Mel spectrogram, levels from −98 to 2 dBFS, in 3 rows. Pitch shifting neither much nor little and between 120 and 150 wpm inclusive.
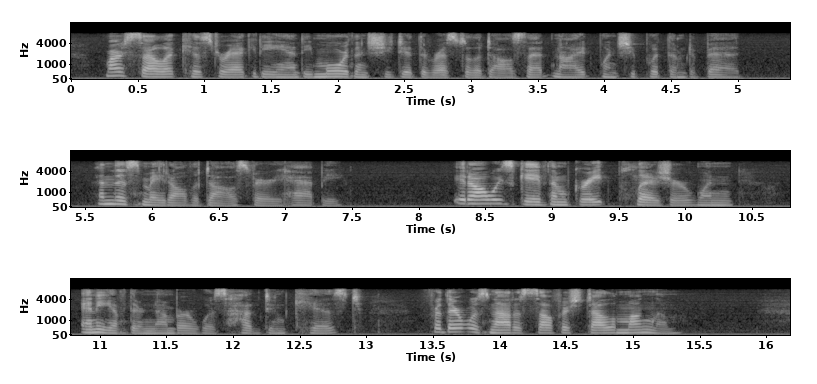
No: average, 3.2 semitones; average, 195 wpm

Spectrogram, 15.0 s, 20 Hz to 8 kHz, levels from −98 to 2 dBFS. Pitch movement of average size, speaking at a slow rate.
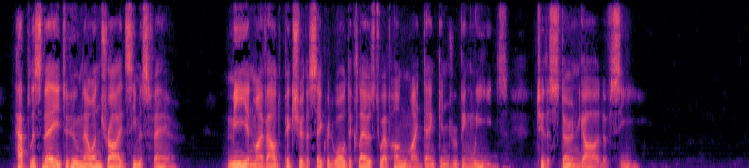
No: narrow, 2.3 semitones; slow, 125 wpm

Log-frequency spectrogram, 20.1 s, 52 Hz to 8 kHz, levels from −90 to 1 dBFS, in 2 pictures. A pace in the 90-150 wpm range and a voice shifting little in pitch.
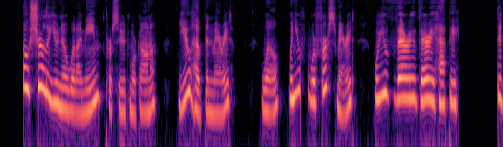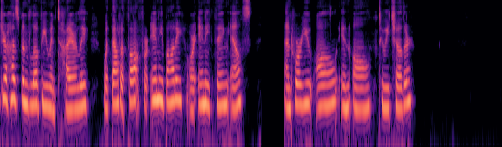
No: average, 140 wpm; average, 4.6 semitones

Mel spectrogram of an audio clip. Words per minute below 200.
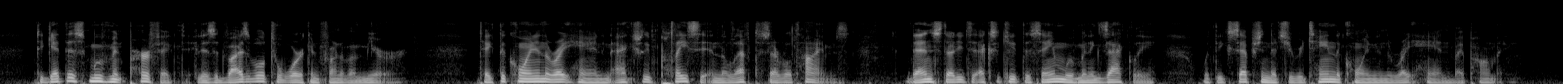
No: fast, 205 wpm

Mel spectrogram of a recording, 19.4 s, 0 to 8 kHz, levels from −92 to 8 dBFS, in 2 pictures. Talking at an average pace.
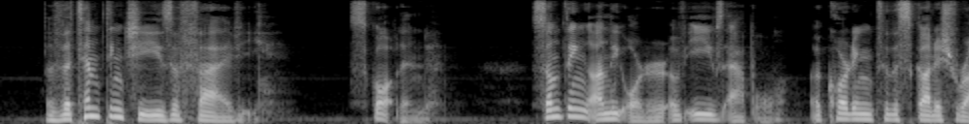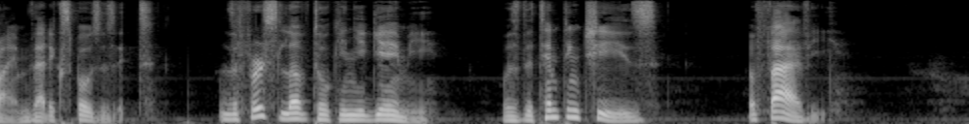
No: slow, 105 wpm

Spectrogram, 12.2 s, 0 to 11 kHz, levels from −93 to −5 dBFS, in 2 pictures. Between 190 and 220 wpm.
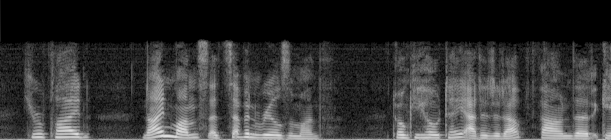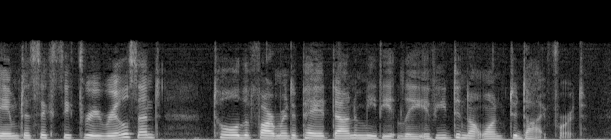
Yes: average, 195 wpm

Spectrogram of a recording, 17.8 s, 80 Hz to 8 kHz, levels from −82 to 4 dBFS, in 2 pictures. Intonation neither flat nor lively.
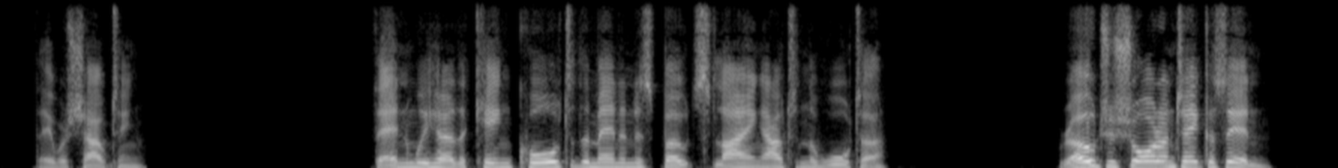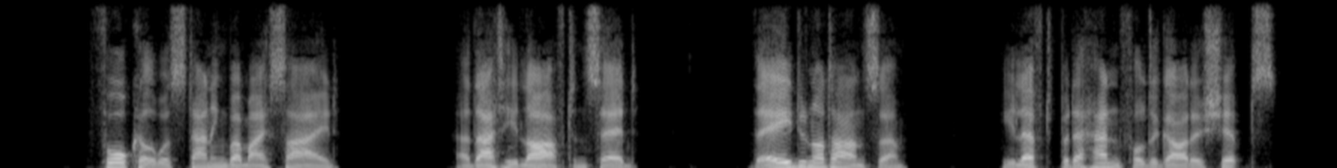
No: wide, 6.3 semitones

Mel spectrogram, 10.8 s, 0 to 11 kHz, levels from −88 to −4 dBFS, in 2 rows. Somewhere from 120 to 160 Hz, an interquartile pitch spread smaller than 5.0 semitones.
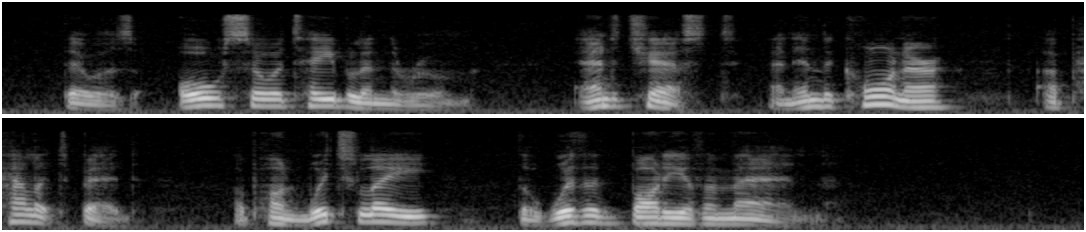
No: medium, 140 Hz; wide, 5.4 semitones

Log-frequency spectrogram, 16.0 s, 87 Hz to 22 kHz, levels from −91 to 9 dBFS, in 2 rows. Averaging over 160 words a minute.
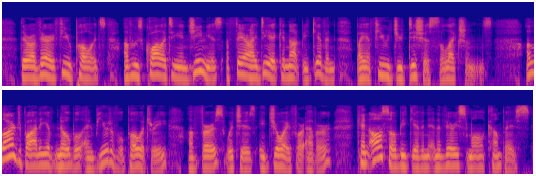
Yes: average, 170 wpm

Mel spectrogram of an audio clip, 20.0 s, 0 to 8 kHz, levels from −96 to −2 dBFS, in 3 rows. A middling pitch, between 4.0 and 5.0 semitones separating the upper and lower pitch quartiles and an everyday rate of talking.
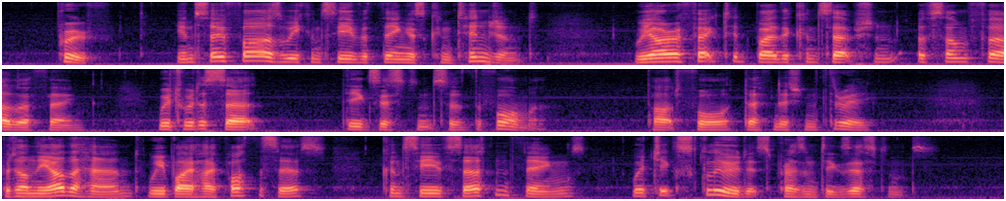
Yes: medium, 145 Hz; average, 4.4 semitones; average, 145 wpm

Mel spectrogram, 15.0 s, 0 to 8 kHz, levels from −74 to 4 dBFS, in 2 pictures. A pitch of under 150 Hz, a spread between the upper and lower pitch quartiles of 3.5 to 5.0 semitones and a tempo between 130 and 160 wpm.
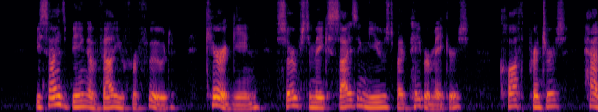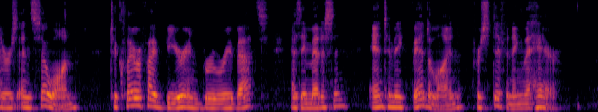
Yes: medium, 140 Hz; average, 4.7 semitones; average, 155 wpm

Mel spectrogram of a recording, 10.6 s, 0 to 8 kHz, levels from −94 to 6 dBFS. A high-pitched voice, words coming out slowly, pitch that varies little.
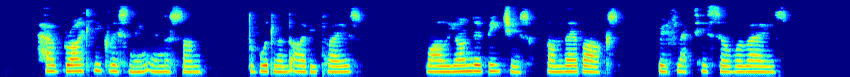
Yes: high, 220 Hz; slow, 115 wpm; narrow, 1.5 semitones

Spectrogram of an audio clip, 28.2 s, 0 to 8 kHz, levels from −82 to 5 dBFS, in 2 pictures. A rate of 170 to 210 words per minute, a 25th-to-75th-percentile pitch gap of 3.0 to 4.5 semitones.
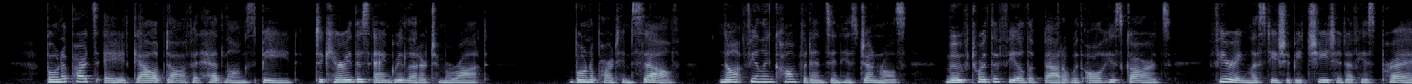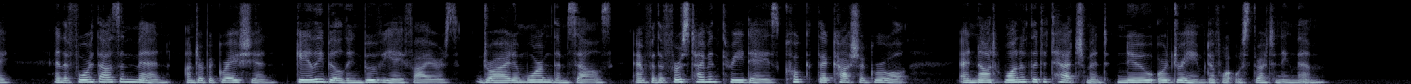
Yes: average, 180 wpm; average, 3.4 semitones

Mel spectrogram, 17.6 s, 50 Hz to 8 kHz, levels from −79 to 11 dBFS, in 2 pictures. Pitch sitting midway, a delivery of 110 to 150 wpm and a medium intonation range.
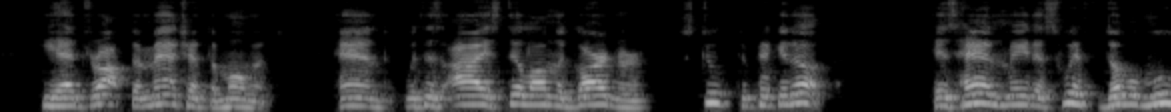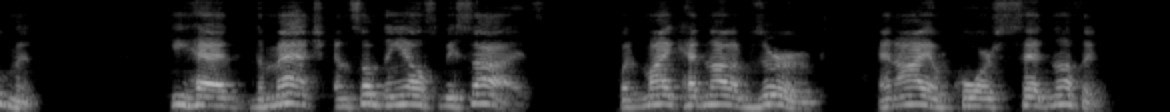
No: medium, 180 Hz; average, 160 wpm; average, 3.8 semitones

